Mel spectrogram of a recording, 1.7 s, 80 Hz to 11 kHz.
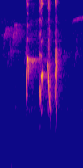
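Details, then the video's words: Cream-vented bulbul mating call: one quick, loud phrase of a drawn-out whistle followed by three bubbly, chattering notes. "เสียงนกดอกแตงEp.155 สับไม่หยุด!! เสียงเรียกคู่ เพลงดี ร้องวน Suara pikat merbah lekir gacor"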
